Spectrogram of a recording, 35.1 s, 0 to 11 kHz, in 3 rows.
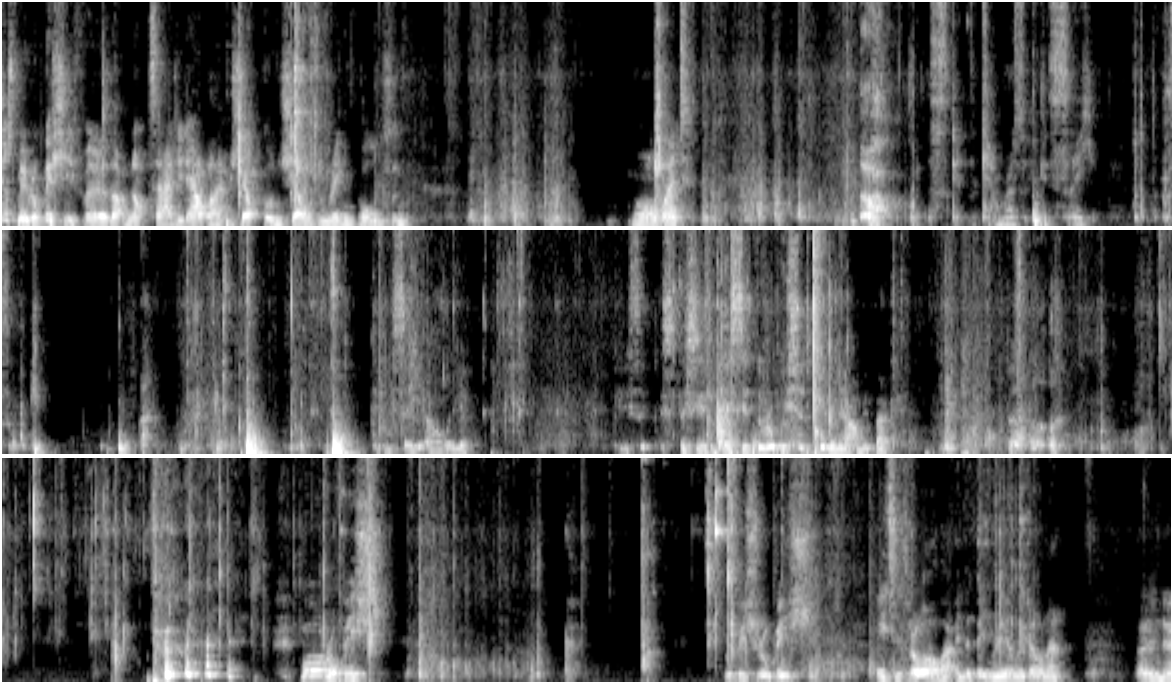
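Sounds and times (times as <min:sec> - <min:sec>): fabric bag rustling and clatter: 0:04.0 - 0:05.9, 0:06.9 - 0:08.6.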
